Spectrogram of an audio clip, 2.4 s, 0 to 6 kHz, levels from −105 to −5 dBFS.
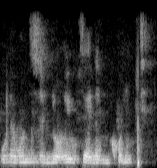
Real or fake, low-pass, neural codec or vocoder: real; 5.4 kHz; none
